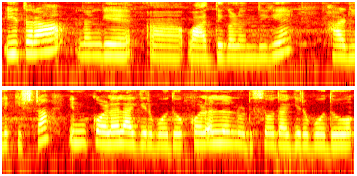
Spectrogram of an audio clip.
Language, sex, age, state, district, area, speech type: Kannada, female, 18-30, Karnataka, Tumkur, rural, spontaneous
